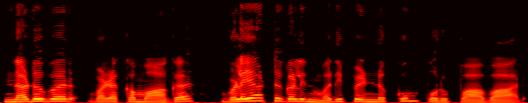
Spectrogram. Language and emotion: Tamil, neutral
